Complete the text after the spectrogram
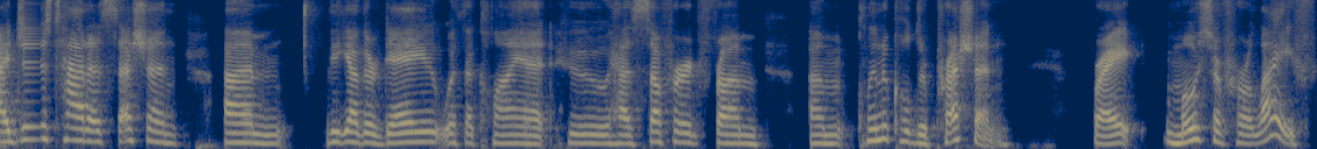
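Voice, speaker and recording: A woman talks in an unremarkable speaking voice at medium pitch, with ordinary pitch variation and a fairly slow pace. The recording is very clean, with a silent background. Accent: American. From Florida. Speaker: confidence coach. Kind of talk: interview on a video show.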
